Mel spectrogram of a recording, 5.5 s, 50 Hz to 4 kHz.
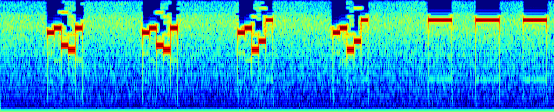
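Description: Five-tone selective call (ZVEI), heard as quick runs of five tones, tones of about 70 ms. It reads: 89549 89549 89466 89466
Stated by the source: ZVEI five-tone call received by SDR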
